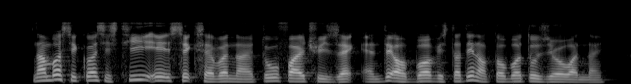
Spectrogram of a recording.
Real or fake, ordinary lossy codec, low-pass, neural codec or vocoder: real; none; 7.2 kHz; none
